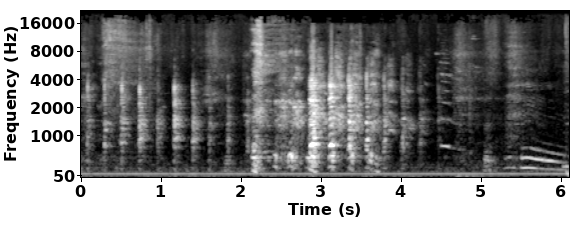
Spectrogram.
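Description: animal, dog making noises

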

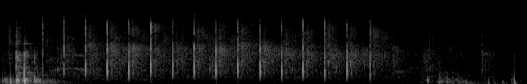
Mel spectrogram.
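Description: crowd, round of applause

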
